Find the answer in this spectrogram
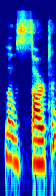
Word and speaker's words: losartan: Losartan, o estresse está ali na segunda sílaba da palavrinha. Valsartan, 2.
